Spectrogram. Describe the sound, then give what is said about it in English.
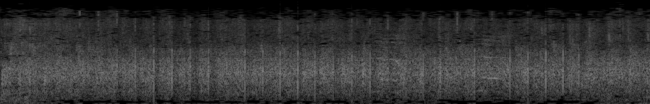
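An audience at the First Friday Breakfast Club applauds steadily to welcome a performer, a dense, even wash of many hands clapping at once with scattered sharper claps poking through. Nobody speaks over it. “Please help me give him a warm welcome to the First Friday Breakfast Club.”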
